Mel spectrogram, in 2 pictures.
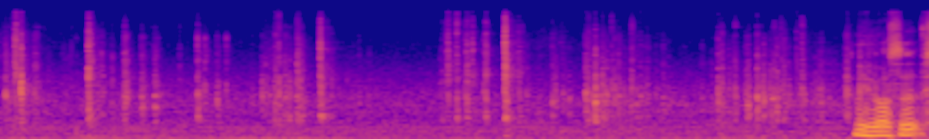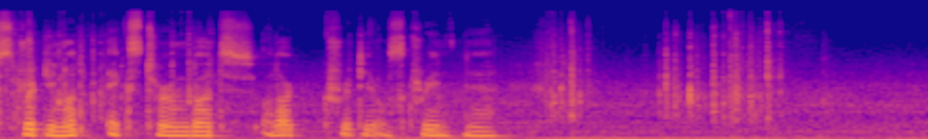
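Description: Keys clatter on a keyboard in quick bursts.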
